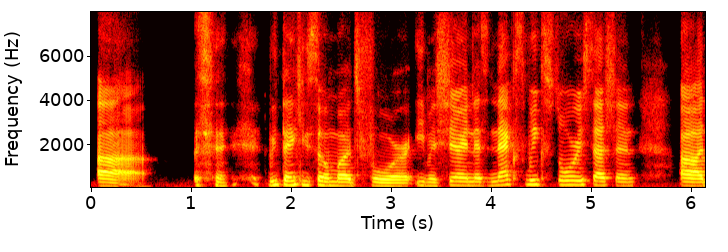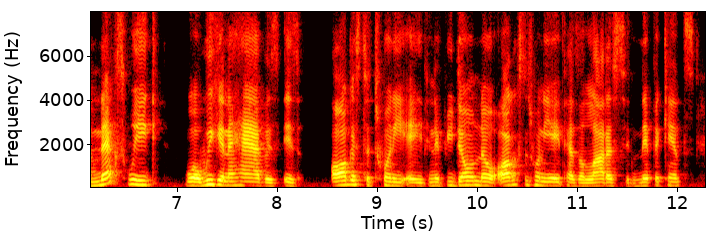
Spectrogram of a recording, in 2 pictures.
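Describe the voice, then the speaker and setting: A woman's voice: on the low side, fairly even intonation, moderate pace. A woman hosting a casual livestream, chatty and encouraging, thinking aloud as she talks. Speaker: host.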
